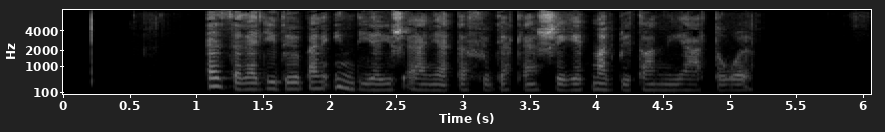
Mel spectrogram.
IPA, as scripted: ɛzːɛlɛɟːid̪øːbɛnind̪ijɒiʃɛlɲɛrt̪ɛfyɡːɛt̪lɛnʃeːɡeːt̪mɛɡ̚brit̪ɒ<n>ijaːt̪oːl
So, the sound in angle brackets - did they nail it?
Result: no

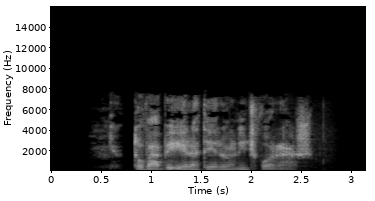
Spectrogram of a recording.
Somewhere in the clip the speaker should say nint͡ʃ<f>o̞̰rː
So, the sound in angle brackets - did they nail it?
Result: yes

